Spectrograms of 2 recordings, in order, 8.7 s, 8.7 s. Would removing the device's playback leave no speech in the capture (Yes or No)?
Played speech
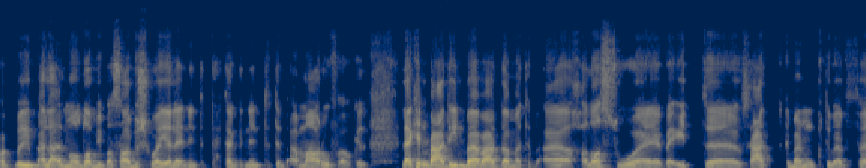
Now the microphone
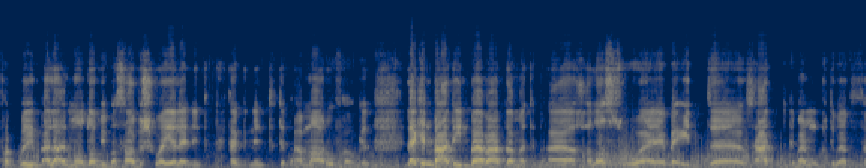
Yes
